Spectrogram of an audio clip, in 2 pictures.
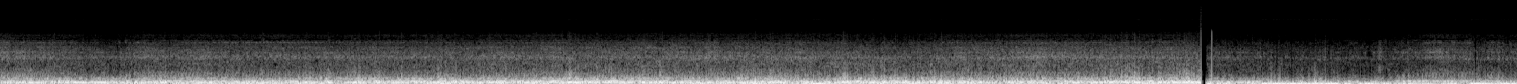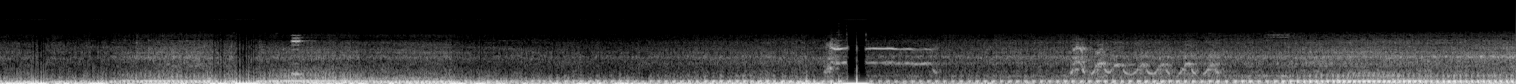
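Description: Bajaj Dominar 400's single-cylinder engine running steadily under the rider at low highway speed, with road and wind noise. About two-thirds through there is a sharp knock, after which the sound drops noticeably quieter as the bike slows almost to a stop, and a few brief higher-pitched tones follow.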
